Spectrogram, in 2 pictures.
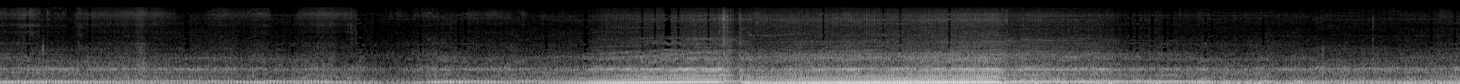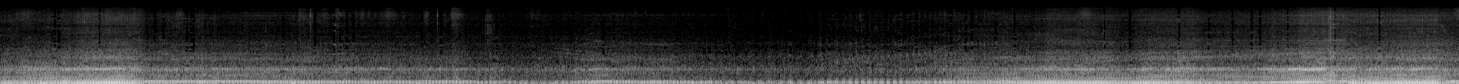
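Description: Honda Grom's 125 cc single-cylinder engine heard from the rider's seat, pulling up through the revs and easing off several times as the gears change, with wind rushing past.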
